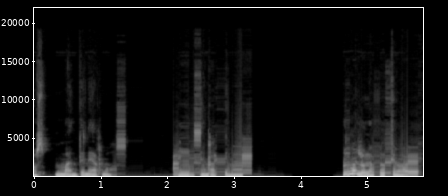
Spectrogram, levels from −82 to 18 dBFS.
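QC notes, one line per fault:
1.17–5.85 s robotic sound from repeated short buffers: a rigid metallic buzz at 93.8 Hz, likely from a 10.7 ms block replayed while most audio is skipped. The spectrogram shows fixed, evenly spaced harmonic lines, and the waveform repeats identical cycles.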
